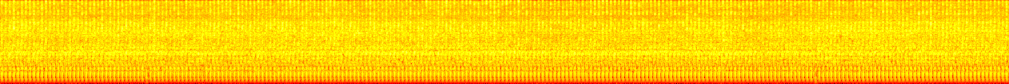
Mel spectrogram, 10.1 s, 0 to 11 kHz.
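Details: Tecumseh 3 hp (HS35, H35-45593R) single-cylinder on mid-1980s Troy-Bilt Junior tiller at full throttle: an even, steady drone, too slow. About 2400 rpm where at least 3000–3600 is expected; governor spring tension adjustment is planned to raise speed.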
